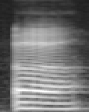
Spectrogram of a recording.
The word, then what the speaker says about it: Alaska: We reduce Alaska. So, those syllables don't all sound the same, which is kind of the point I'm getting at here.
